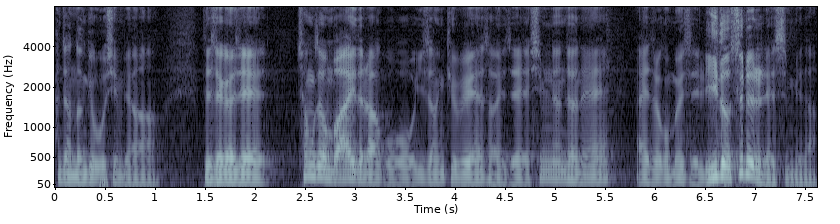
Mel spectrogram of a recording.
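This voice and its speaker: A man's fairly low voice, fairly quick and lively in intonation, on a very clean recording with a silent background. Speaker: pastor. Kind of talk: sermon. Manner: calm; raised pitch when preaching.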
